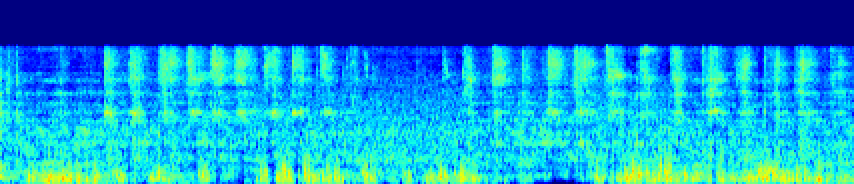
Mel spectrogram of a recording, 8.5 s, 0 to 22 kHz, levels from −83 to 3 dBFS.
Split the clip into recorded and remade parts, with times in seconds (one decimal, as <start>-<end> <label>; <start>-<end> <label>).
0.0-2.5 remade; 2.5-4.7 recorded; 4.7-5.9 remade; 5.9-6.7 recorded; 6.7-8.5 remade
